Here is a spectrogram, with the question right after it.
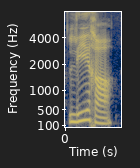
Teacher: we don't really pronounce the R at the end of a word like teacher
